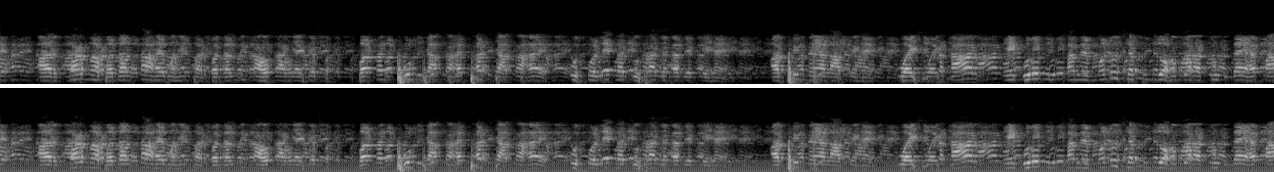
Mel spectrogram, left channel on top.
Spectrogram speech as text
और कर्म बदलता है। वहीं पर बदलने का होता है, जैसे बर्तन फूट जाता है, फट जाता है, उसको लेकर दूसरा जगह देते हैं और फिर नया लाते हैं। वैसी प्रकार एक गुरु दीक्षा में मनुष्य जो हमारा टूट गए है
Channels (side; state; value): right; noise; hum, 17 dB below the sound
